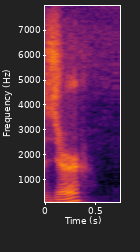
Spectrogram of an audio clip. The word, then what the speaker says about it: Azure: I pronounce it Azure. – Azure? – Yeah. Azure. A-Z-U-R-E.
